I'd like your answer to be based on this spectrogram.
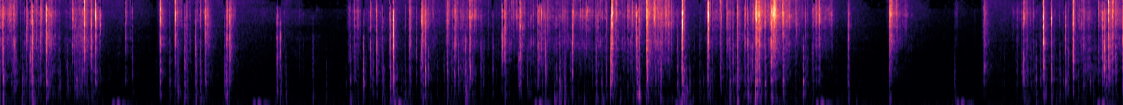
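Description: A sealed, full plastic pretzel bag is held in both hands while fingertips tap and rub quickly across its film surface. Rapid, dense bursts of crisp, bright crinkling and light tapping come in clusters separated by brief pauses.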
